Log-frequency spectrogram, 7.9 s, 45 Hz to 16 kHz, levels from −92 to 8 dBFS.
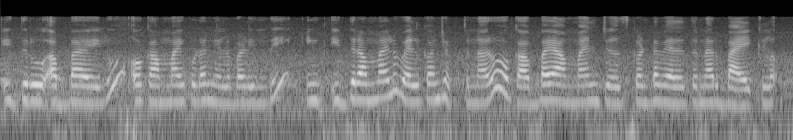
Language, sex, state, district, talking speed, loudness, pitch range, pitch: Telugu, female, Andhra Pradesh, Sri Satya Sai, 135 wpm, -17 LUFS, 215-235 Hz, 225 Hz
